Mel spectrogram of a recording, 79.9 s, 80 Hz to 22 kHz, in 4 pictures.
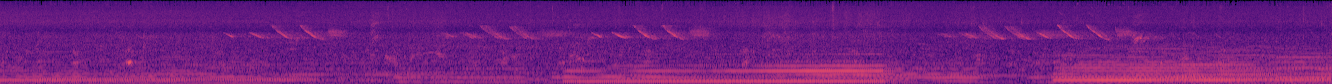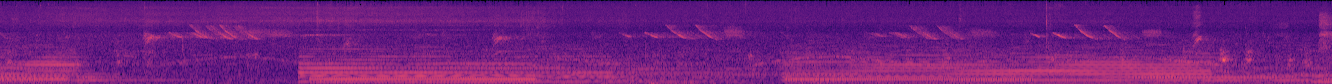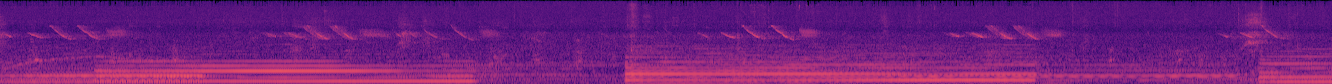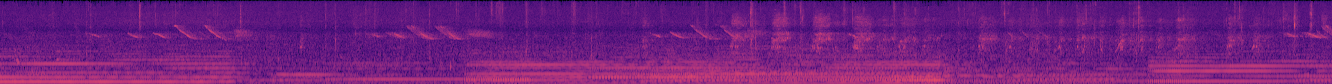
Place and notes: Cerro Carcel, Valparaíso - Ship horns in the harbor of Valparaiso
Horns from various boats at the same time (probably for some event, an important boat leaving or arriving) recorded from Cerro Carcel (in front of the Ex Carcel) in Valparaiso, Chile. Sounds from the city in background.
Recorded in December 2018 by a Binaural Microphone Smart Ambeo Headset (Sennheiser) on an iPhone.
Date: 181207 at 17h20
GPS: -33.045410 -71.627216
7 December 2018, 17:20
